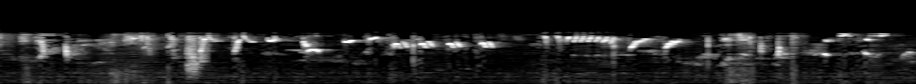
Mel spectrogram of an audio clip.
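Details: Greater green leafbird in lively full song used to attract other birds: continuous rapid chirps, trills and slurred whistles with few pauses.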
